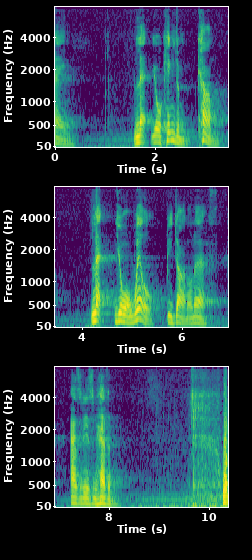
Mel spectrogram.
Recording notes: delivered at Portrush Presbyterian Church in Northern Ireland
